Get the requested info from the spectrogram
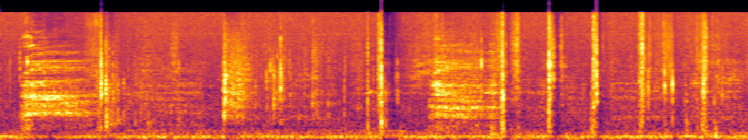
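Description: Shovel scraping into gravelly dirt and tossing it, with many sharp knocks of stone and a longer scrape twice, just after the start and about four and a half seconds in; a steady low rumble runs underneath. The scraping is a shovel backfilling around a buried access box.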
